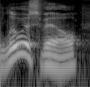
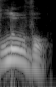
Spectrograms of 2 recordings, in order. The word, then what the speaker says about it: Louisville: Yeah, when you're in Kentucky, it's important to pronounce that Louisville. Okay, if you're up in Kentucky and you say Lewisville or Louisville, everybody up there will get all upset with their accent and be like, "It's Louisville.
